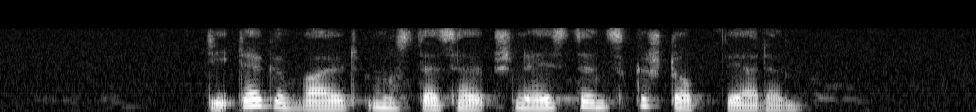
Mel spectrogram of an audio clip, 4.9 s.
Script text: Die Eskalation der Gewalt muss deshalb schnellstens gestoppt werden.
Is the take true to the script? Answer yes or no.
no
